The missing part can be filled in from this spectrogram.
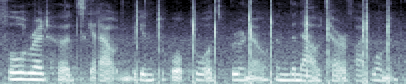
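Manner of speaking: ordinary delivery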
